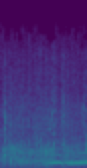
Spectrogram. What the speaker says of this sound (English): you can hear down here, I'm sure, our crowd on the floor in Sydney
